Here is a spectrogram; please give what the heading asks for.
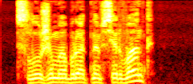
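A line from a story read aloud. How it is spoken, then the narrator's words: Uncertain suggestion. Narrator (Russian): предложил мокрец неуверенно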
